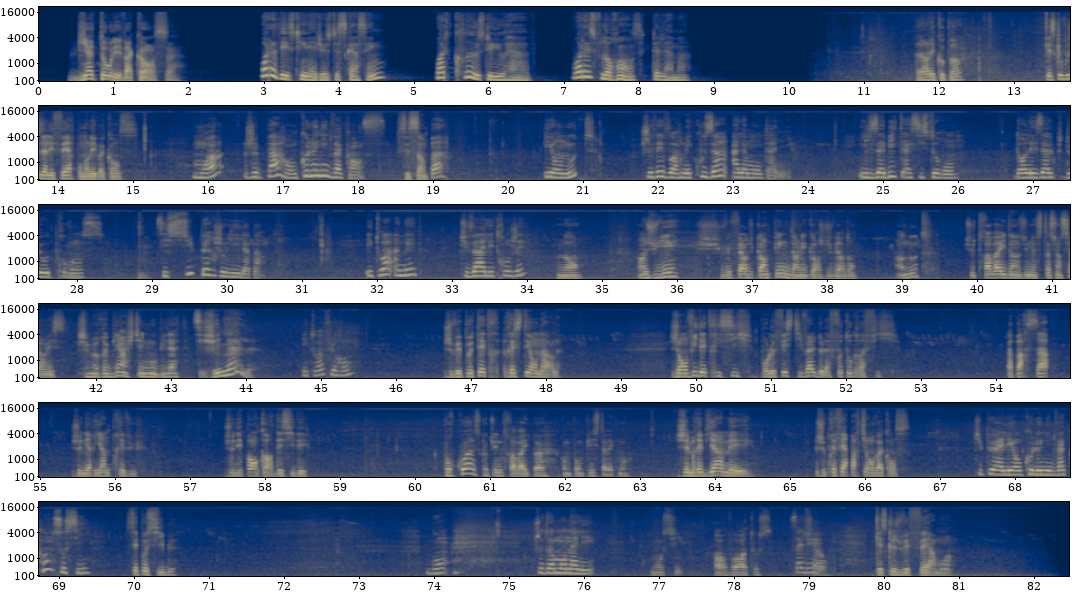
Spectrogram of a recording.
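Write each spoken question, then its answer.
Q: What are these teenagers discussing?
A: Their plans for the summer vacation

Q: What is Florence's dilemma?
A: She hasn't decided what to do for vacation: stay in Arles for the photography festival, work at the gas station, or go away (e.g., to summer camp)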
